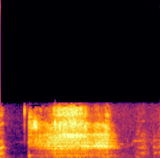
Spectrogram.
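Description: A person's breath close to the microphone: about a second of breathy noise with no voice in it.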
